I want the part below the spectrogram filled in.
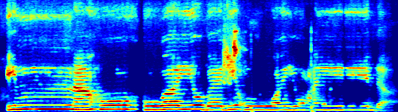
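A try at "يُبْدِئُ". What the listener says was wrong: Agak kepanjangan u-nya yubdi'u wa. U-nya agak masuk ke ain. Yubdi'u. Bukan yubdi'u. Yubdi'u.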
